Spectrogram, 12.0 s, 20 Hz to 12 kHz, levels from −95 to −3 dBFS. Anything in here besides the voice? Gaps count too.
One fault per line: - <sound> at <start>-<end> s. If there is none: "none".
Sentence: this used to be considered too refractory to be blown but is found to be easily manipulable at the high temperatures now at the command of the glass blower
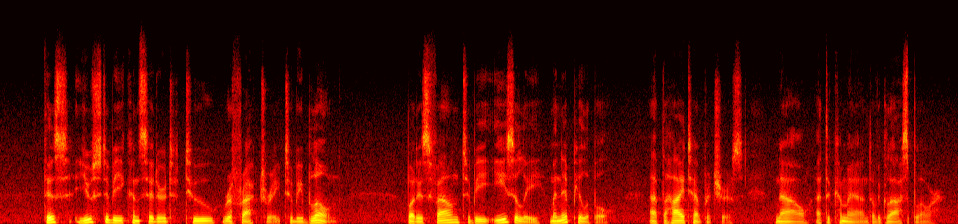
none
